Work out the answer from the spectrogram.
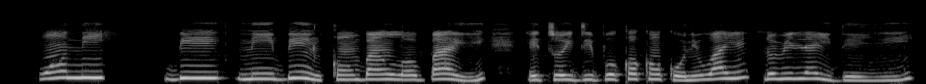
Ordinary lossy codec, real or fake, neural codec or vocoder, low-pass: none; real; none; 7.2 kHz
